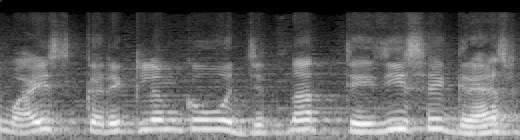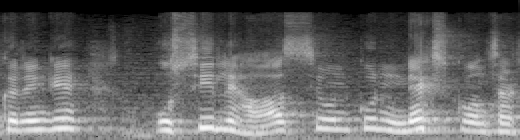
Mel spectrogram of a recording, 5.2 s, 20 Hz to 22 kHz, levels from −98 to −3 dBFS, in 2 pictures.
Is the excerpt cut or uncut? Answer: uncut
